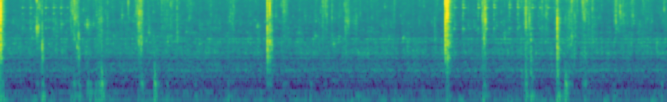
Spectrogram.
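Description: Fluffy slime being squeezed, folded and stretched by hand, giving irregular sticky wet pops and clicks, one sharper pop a little past halfway.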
